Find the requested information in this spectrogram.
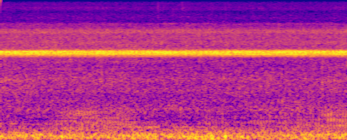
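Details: A continuous thin, high cricket trill on a Saturday night, constant in pitch, beneath a heavy low rumble.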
